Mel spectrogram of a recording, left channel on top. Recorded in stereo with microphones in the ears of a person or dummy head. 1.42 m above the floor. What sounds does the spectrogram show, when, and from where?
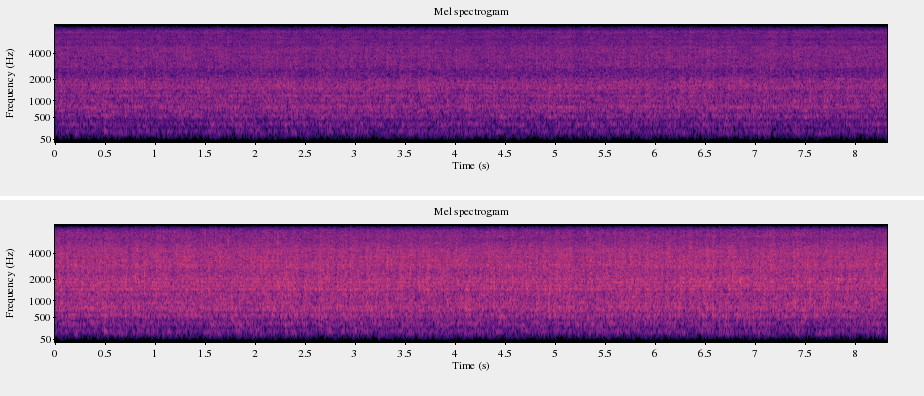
0.0 s running water: 30° right (ahead or behind), 0.7 m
